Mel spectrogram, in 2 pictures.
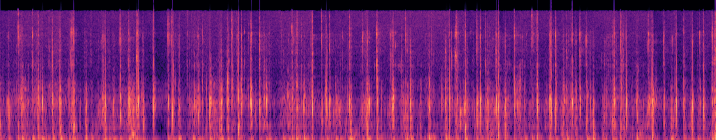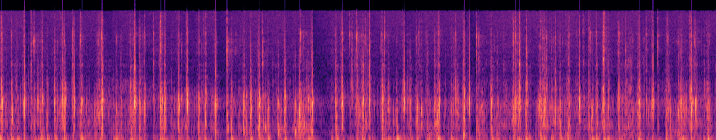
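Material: Plastic.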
